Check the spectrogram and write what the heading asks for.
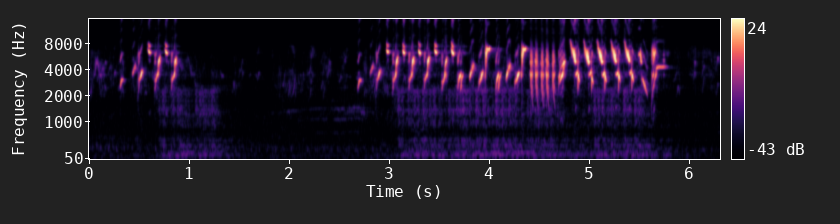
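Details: Captive-bred European goldfinch singing: a short burst of bright, rapid tinkling notes, a pause, then a longer run of quick, high, liquid twitters with a buzzy rattle in the middle, over a faint low hum.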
